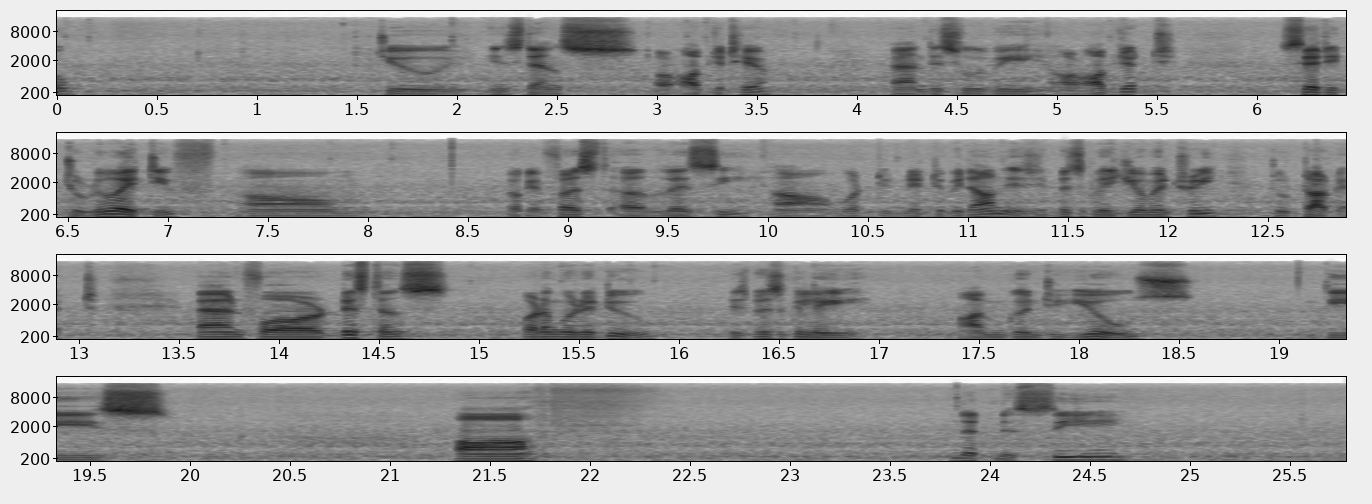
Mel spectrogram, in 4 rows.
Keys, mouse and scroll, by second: 0.0 click, 0.9 i, 1.1 n, 2.0 Return, 3.1 click, 3.5 click, 4.3 click, 5.2 click, 7.1 click, 7.8 click, 11.2-12.9 drag, 13.6 click, 14.9 click, 15.7 click, 25.5 Escape.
